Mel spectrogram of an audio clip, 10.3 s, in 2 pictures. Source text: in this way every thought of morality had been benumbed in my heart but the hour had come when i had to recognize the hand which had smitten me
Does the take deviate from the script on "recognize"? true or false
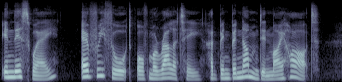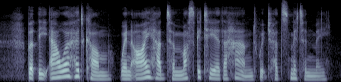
true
